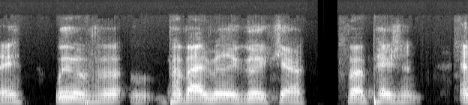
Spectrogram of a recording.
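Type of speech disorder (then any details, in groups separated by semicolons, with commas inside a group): Bulbar dysarthria; bulbar onset ALS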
